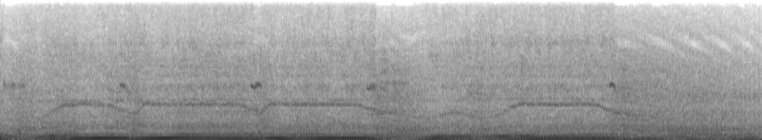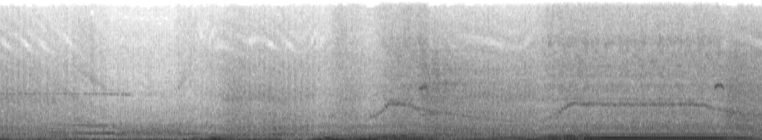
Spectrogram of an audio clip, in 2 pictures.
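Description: A car engine revs hard, its pitch climbing and dropping with each gear change.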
